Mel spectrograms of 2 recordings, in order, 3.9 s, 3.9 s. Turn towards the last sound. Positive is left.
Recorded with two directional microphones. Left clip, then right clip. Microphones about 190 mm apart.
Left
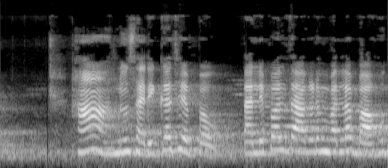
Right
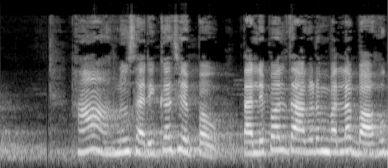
turn(degrees=-55)  # may be behind; listen again after turning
